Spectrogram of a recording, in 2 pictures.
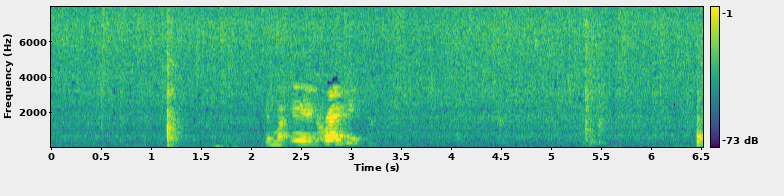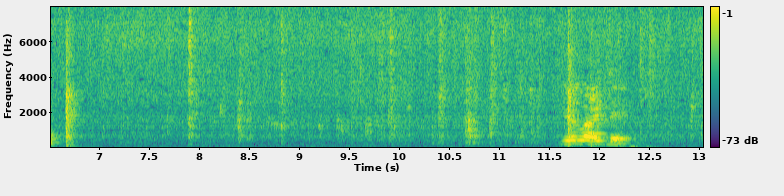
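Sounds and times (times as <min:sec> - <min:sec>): food sizzling on a griddle: 0:00.0 - 0:13.0
eggs cracking taps: 0:01.1 - 0:01.4, 0:06.4 - 0:06.9.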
